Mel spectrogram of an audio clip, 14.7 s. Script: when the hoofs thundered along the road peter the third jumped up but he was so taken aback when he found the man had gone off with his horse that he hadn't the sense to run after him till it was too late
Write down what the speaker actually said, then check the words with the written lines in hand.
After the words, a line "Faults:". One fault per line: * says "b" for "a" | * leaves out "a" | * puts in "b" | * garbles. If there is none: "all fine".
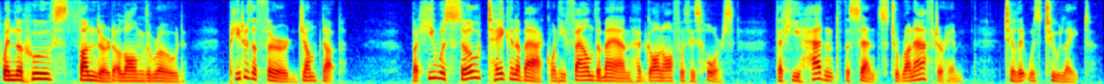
when the hoofs thundered along the road peter the third jumped up but he was so taken aback when he found the man had gone off with his horse that he hadn't the sense to run after him till it was too late
Faults:
all fine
